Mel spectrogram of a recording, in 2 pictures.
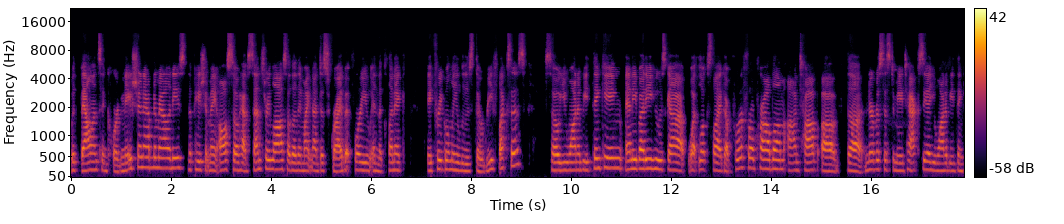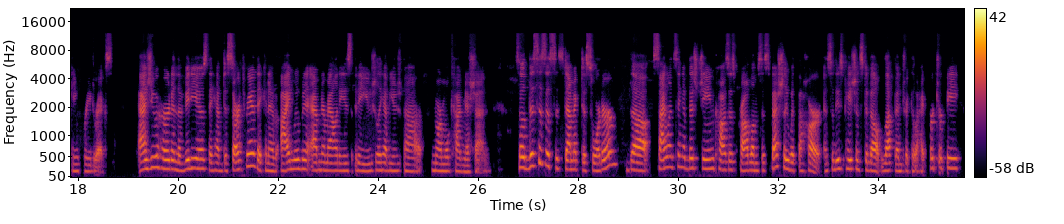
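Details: Adult woman lecturing; normal speech.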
